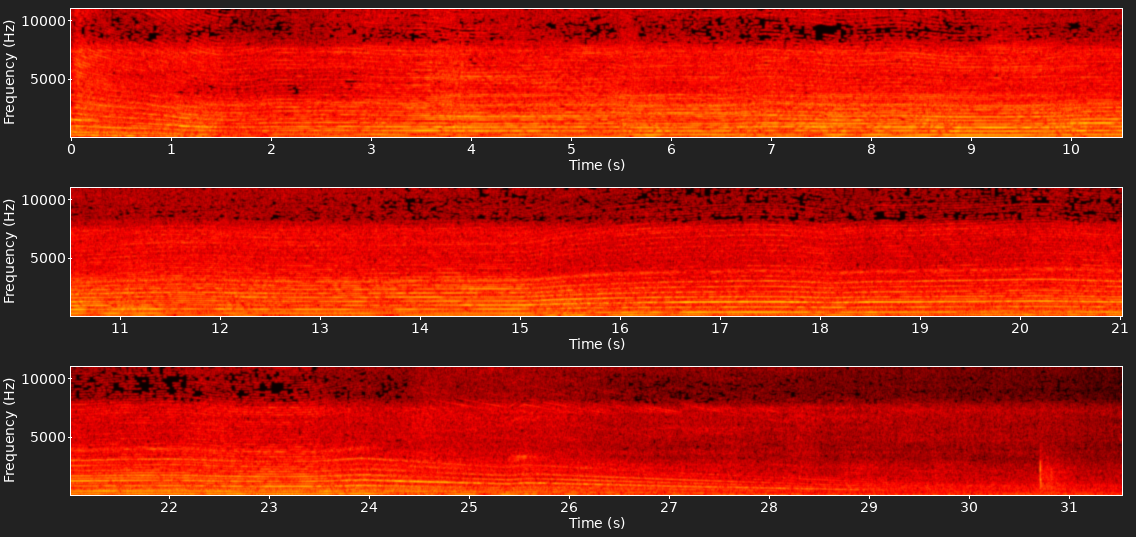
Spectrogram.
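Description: Electric hand planer cutting across a pine tabletop, its motor whine dropping in pitch as the blades bite into the wood and then holding under load. About halfway through the pitch steps up, and over the last few seconds the whine falls steadily and fades as the planer winds down.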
